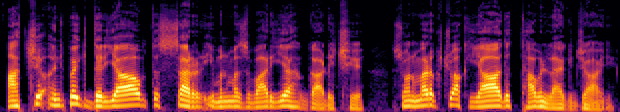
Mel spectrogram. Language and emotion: Kashmiri, neutral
